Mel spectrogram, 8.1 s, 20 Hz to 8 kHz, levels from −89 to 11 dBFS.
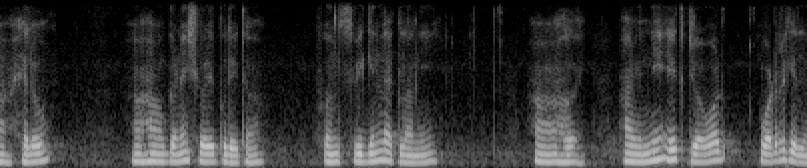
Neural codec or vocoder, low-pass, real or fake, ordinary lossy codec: none; 7.2 kHz; real; Opus, 16 kbps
